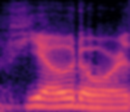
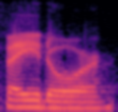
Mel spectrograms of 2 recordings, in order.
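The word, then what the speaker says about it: Fedor: how you say it I guess I should be saying fee owed or though instead of phaidor if I go like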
